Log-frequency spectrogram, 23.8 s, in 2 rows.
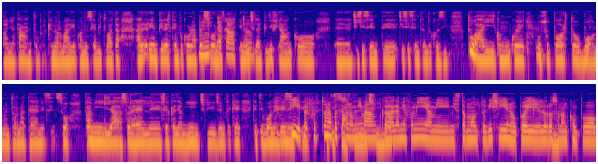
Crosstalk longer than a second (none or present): present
